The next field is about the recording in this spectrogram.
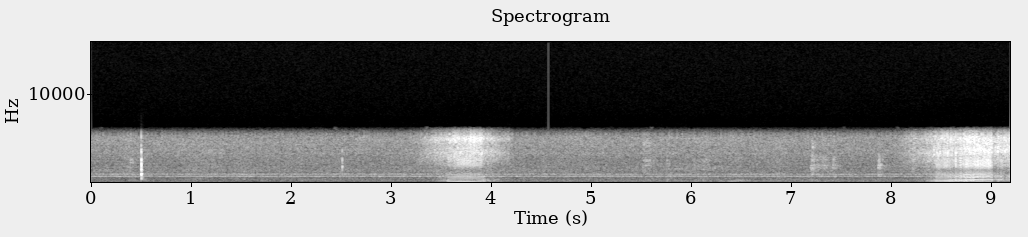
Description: My cat "nim nim" having a snooze on the back of the couch snoring away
